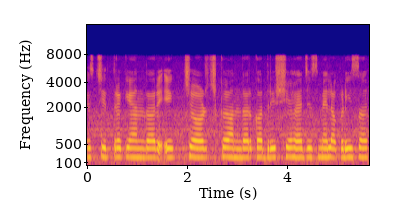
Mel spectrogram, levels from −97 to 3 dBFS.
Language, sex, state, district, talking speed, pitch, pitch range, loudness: Hindi, female, Chhattisgarh, Raipur, 150 wpm, 200 Hz, 195-200 Hz, -12 LUFS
